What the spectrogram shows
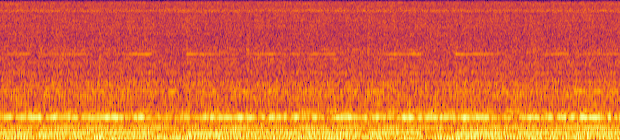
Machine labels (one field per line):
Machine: slide rail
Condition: normal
